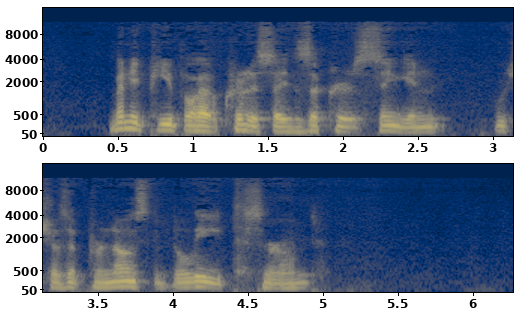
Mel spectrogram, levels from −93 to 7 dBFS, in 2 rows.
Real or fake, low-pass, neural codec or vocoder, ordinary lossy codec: fake; 14.4 kHz; codec, 44.1 kHz, 2.6 kbps, DAC; MP3, 48 kbps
